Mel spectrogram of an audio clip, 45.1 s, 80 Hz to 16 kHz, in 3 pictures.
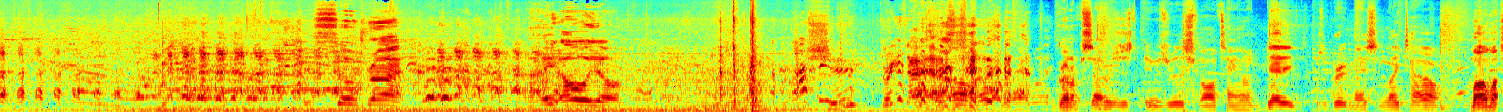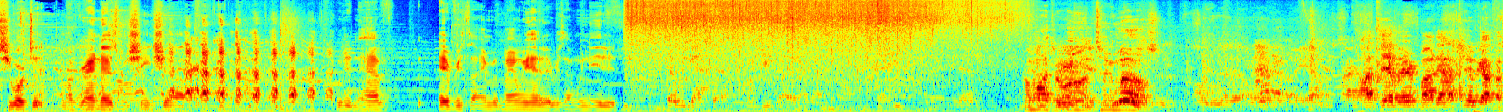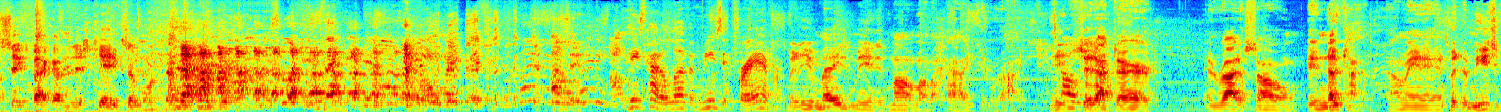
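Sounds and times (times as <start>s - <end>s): idling vehicle hum: 0.0s - 9.2s
voices: 0.0s - 13.9s, 21.3s - 28.4s
food sizzling on a griddle: 21.3s - 25.8s.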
